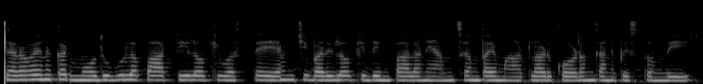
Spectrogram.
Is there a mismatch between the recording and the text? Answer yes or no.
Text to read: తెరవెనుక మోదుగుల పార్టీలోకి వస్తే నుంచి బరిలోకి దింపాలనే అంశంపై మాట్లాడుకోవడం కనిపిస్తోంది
no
